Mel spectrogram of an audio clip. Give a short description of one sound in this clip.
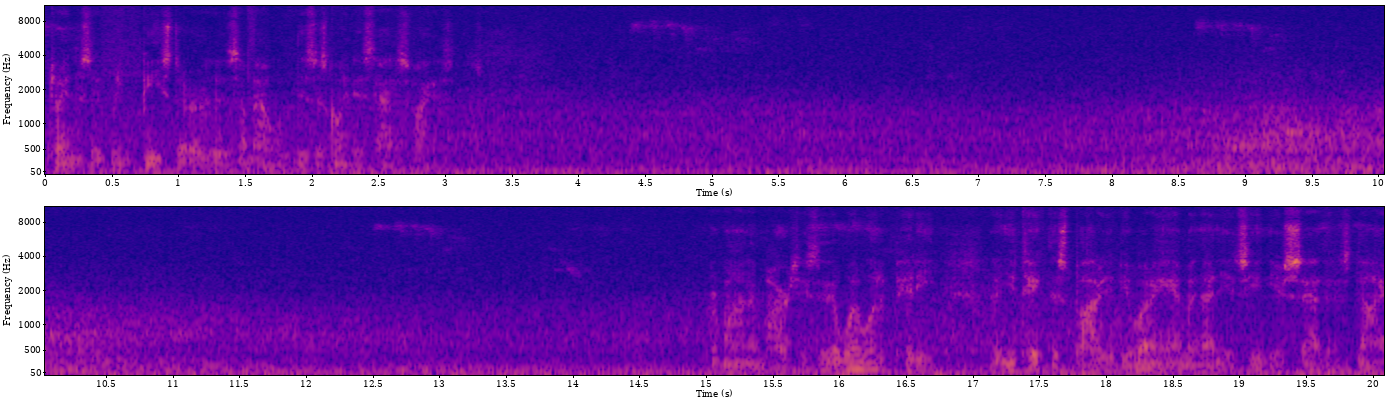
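A middle-aged man speaks calmly and close to the microphone.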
